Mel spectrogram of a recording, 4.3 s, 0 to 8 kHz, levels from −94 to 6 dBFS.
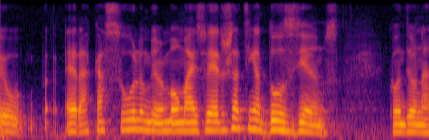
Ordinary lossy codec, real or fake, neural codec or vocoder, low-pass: none; fake; vocoder, 44.1 kHz, 80 mel bands, Vocos; 7.2 kHz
